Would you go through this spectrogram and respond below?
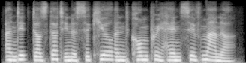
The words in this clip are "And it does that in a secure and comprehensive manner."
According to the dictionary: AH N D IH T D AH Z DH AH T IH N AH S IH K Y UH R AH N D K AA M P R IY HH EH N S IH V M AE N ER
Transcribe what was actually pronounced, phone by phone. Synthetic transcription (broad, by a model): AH N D IH T D AH Z DH AH T IH N AH S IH K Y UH R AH N K AA M P R IY HH EH N S IH V M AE N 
